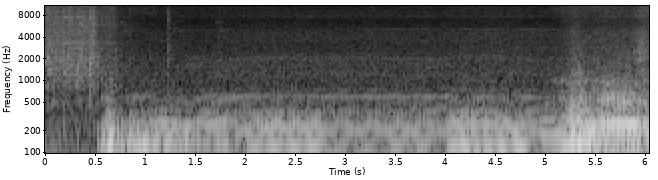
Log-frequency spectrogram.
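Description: A Proton Satria with a swapped 4G92 MIVEC engine revs loudly up close, holding a steady drone that swells and drops in several rising and falling pulls, with no talking.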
